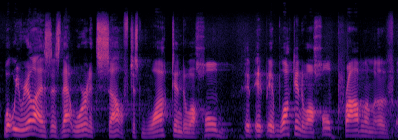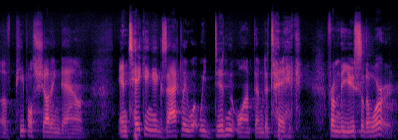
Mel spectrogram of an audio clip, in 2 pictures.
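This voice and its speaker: A man's voice: medium pitch, moderate pace. A man speaking on stage at a conference, presenting to fellow professionals in a conversational way and often checking in with tag questions.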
